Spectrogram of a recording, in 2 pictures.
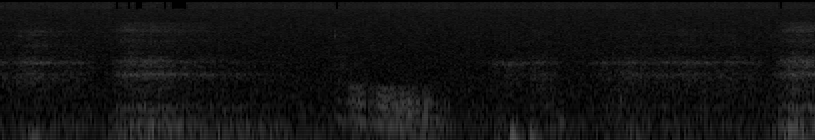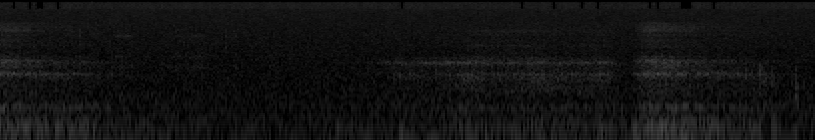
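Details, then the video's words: Elderly female Labrador Retriever asleep, breathing softly: airy, noisy breaths about every one to three seconds, with a brief snort-like rasp near the two-second mark and quiet background between breaths. "Elderly dog sleeping with breathing sounds"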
